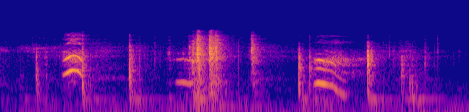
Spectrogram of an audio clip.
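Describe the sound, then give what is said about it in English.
A room door swings open with a long, drawn-out creak, punctuated by a few sharp clicks and knocks from the latch and hinges, moderately loud. “Open the room door”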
